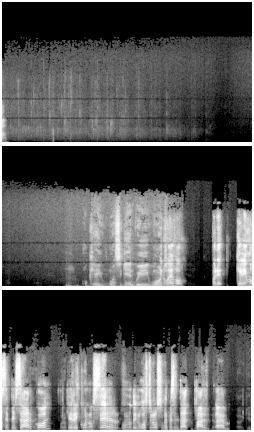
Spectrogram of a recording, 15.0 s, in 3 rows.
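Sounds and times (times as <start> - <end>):
speech: 0.0 - 0.2, 6.8 - 14.9
audience applause: 0.0 - 4.3.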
